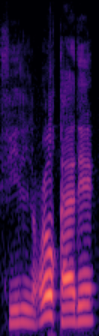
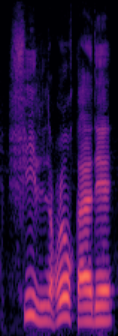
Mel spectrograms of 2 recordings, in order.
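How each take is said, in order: First: The final d is released with a bounce. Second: The final d is released with a bounce.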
